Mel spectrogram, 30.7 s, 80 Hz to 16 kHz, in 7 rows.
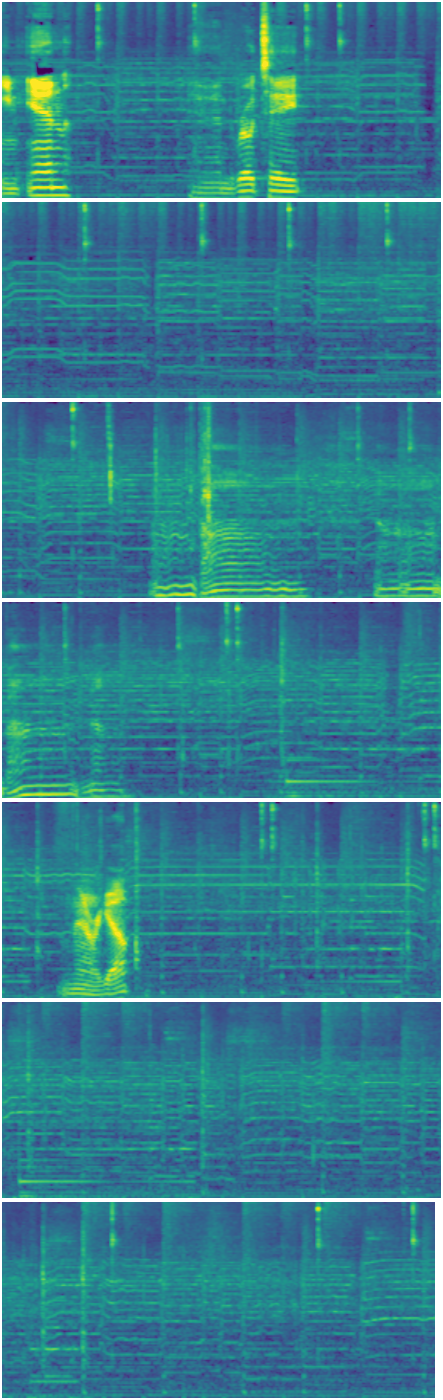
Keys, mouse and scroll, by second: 1.8-3.0 drag, 3.3-5.2 drag, 6.3 click, 8.1-9.5 drag, 13.3 ctrl+s, 15.4 click, 15.7 space, 18.7 space, 18.7 KP_0, 20.2 click, 20.5 space, 21.8 click, 22.0 space, 23.8 space, 27.4-29.5 drag, 27.4 space, 30.4 click.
